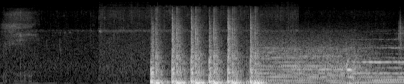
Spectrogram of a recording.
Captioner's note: knocking on the window pane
